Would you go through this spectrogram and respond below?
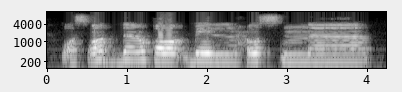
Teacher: सौद को मोटा करके पढ़ेंगे, क़ाफ को भी मोटा करके पढ़ेंगे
